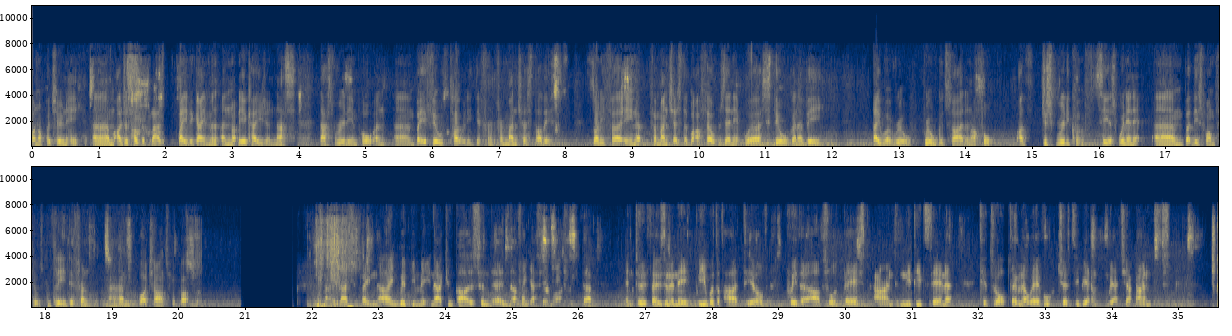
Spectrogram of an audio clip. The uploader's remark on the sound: Stuck in the office. Joins from the car on the way to Leeds. Sunning himself in Portugal!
